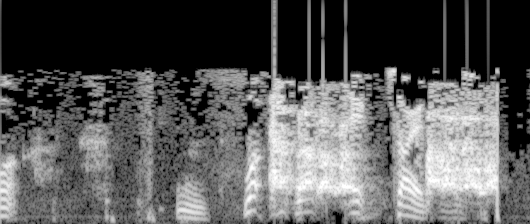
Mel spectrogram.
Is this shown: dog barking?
yes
